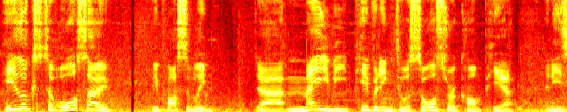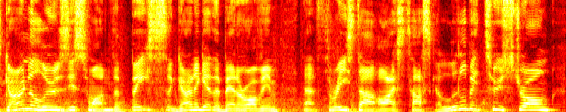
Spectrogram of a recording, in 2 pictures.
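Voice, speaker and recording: Bright-voiced male game caster. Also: fairly high pitch, normal speed, a little hiss or hum. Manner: steady, explanatory play-by-play. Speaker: esports caster and streamer. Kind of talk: live game commentary. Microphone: desk USB condenser mic.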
